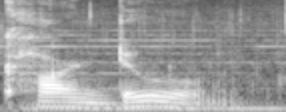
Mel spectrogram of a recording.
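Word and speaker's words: Carn Dûm: Oh, it's pronounced Carn-Dûm.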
